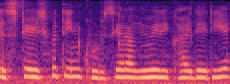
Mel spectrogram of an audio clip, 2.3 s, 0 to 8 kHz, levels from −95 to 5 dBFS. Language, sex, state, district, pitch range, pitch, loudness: Hindi, female, Chhattisgarh, Bilaspur, 245-270 Hz, 255 Hz, -13 LUFS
